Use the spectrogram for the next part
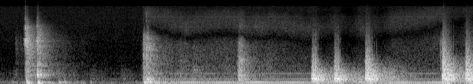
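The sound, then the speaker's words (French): Someone knocks on an office door at a company in several separate bursts: a quick double rap, a few single thuds, then a rapid run of three knocks, sharp with no voices. “Frappe à la porte.”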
